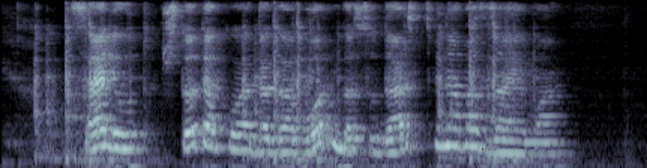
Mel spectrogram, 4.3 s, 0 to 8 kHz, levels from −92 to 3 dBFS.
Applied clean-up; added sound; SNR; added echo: none; Dishes, pots, and pans; 13 dB; reverberation time 0.2 s.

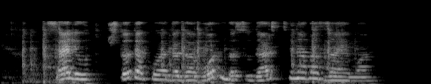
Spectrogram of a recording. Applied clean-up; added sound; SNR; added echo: classical method WPE with log-MMSE.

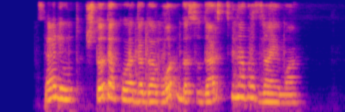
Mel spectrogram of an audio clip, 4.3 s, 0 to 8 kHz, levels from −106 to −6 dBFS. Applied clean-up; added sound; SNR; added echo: neural mask model DeepFilterNet 3.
